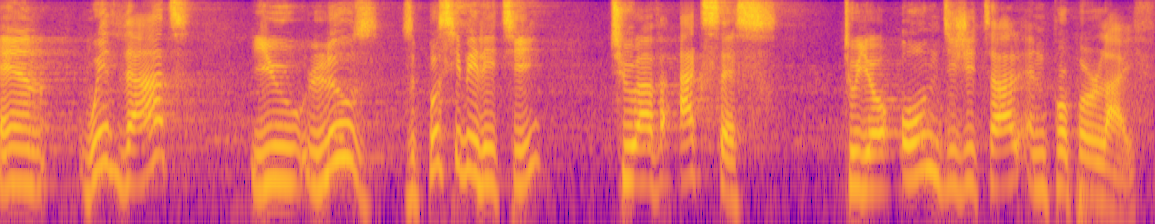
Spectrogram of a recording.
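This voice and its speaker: In a French accent, the speaker talks at a very slow pace with lively intonation. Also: man, high pitch for a man. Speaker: tech company executive and conference speaker. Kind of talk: conference talk. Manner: hesitant, many fillers.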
